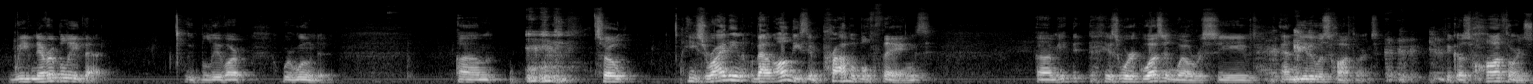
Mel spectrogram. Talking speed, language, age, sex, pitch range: 115 wpm, English, 60-79, male, 100-120 Hz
